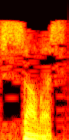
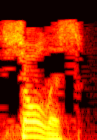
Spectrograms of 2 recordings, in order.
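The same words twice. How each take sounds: First: The first vowel is a short O sound. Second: The first vowel is a long O sound. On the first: The speaker calls it right. "it is the short O sound" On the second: The speaker calls it wrong. "which I guess is actually the incorrect pronunciation"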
